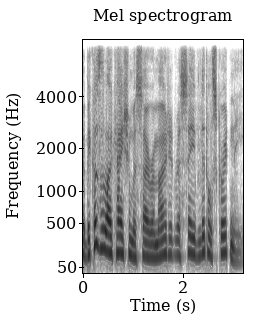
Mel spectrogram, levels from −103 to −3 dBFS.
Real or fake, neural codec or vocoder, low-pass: real; none; 7.2 kHz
